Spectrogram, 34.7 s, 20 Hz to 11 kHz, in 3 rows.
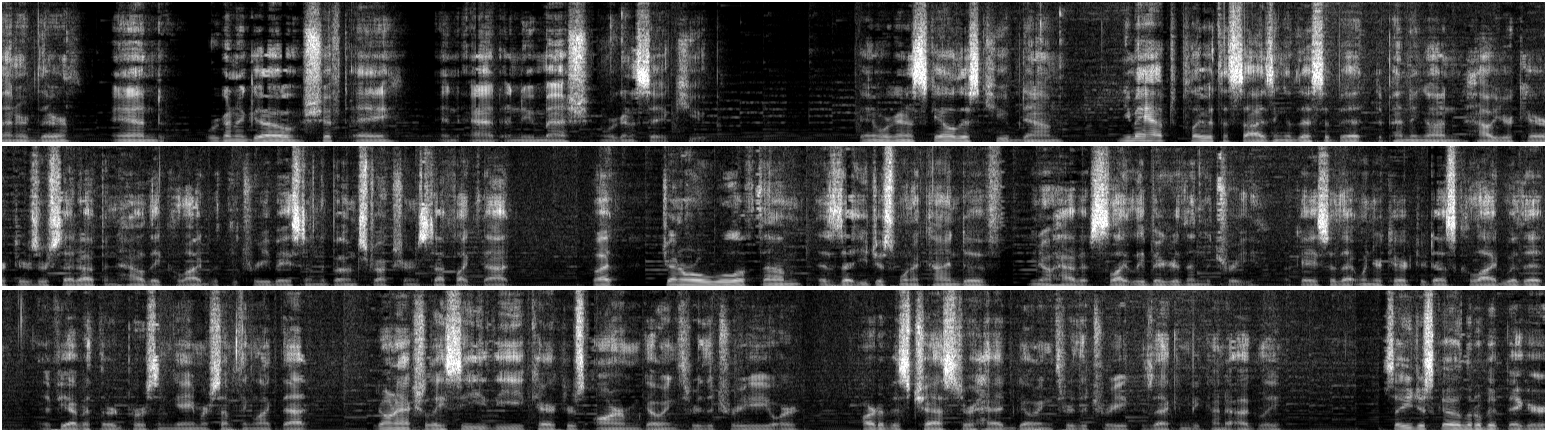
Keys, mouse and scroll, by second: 0.9 middle click, 1.9 middle click, 2.3 shift+a, 6.5 s, 7.6-9.5 drag, 10.2-11.4 middle drag, 18.4 s, 33.5 s.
